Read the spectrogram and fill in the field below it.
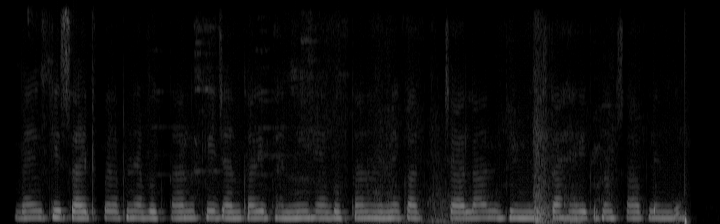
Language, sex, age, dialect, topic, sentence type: Hindi, female, 56-60, Kanauji Braj Bhasha, banking, statement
